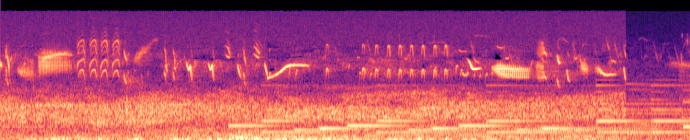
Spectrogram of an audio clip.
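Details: A Common Linnet at Rainham Marshes in spring, possibly breeding in a nearby hedge, sings a quick, varied twittering medley of dry trills, buzzy notes and short whistles, with soft background music entering partway through.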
